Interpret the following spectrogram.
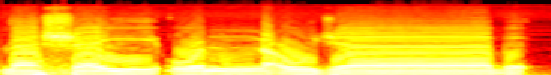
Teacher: Kemudian berlafal ujab, di sini ada bacaan izhar halqi, yaitu adanya dhammatain atau tanwin ya bertemu dengan huruf ain, maka di sini harus diperjelas bunyi suara unnya ketika ia bertemu dengan huruf-huruf izhar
